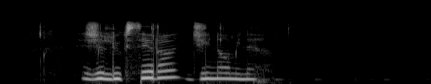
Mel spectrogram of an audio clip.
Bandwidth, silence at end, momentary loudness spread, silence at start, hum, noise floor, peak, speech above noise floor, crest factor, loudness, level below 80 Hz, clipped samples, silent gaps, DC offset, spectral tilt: 8 kHz; 1.65 s; 24 LU; 0.8 s; none; -79 dBFS; -12 dBFS; 50 dB; 20 dB; -29 LUFS; -72 dBFS; under 0.1%; none; under 0.1%; -2 dB/octave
